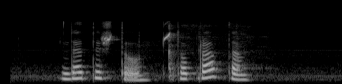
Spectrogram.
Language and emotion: Russian, neutral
